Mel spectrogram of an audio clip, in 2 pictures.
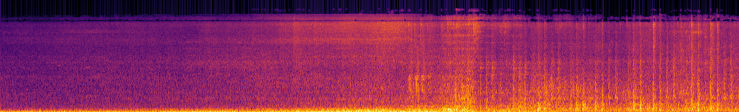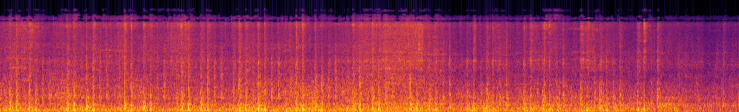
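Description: Diesel locomotive of a meter-gauge passenger train approaching with a deep engine hum that grows louder, then passing about nine to ten seconds in. After it the passenger coaches roll by with a steady rhythmic clatter of wheels over the rail joints.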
